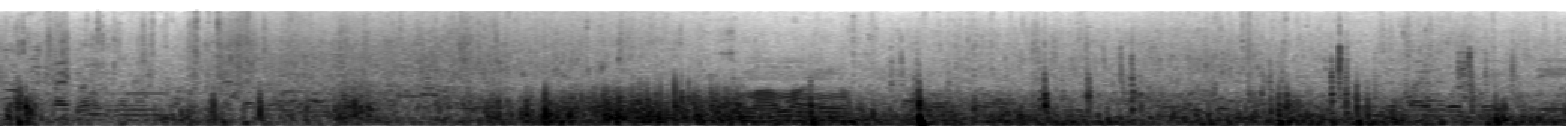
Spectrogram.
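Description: Wind on the microphone aboard a small wooden outrigger fishing boat, with people talking in the background. A single sharp knock about six seconds in is the loudest sound.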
